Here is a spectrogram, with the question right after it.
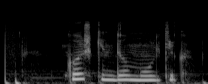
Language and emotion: Russian, neutral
